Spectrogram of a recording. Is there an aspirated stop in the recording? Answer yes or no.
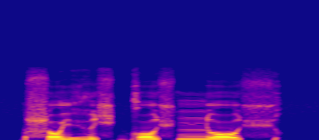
no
